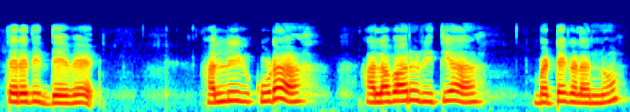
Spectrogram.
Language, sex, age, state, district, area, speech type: Kannada, female, 30-45, Karnataka, Mandya, rural, spontaneous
